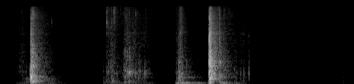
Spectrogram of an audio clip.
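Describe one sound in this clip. A cardboard box is handled with soft knocks and scrapes.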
